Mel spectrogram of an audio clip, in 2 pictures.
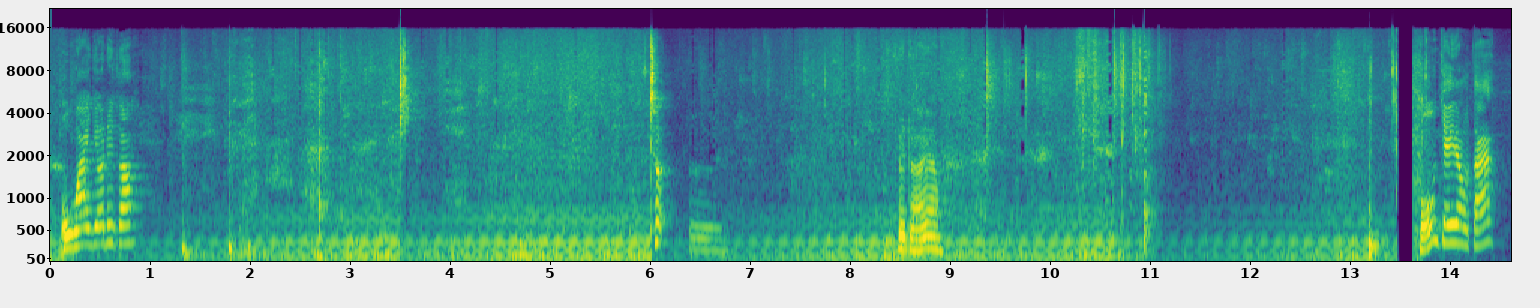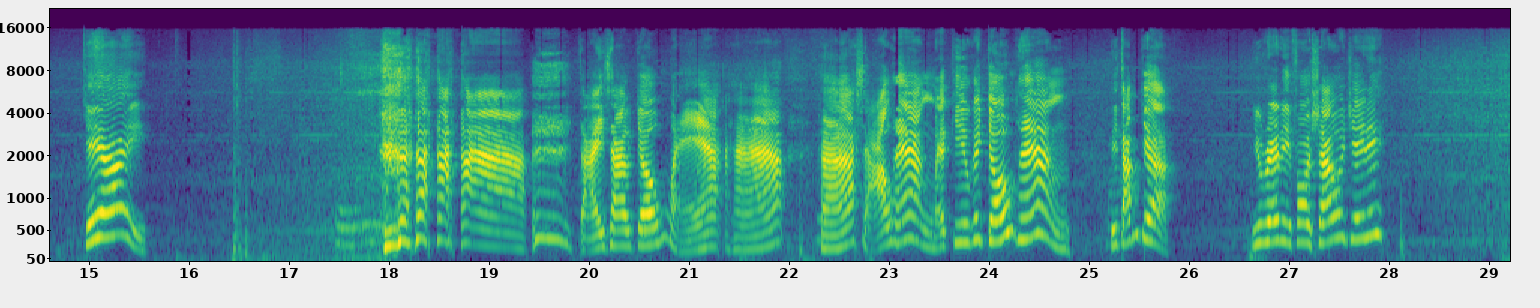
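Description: A baby babbles and squeals nearby.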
